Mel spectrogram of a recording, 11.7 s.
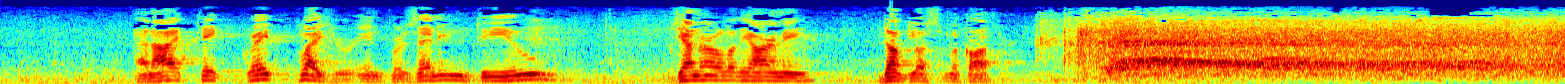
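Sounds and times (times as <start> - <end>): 
speech: 1.0 - 4.4, 5.0 - 7.9
applause from congress and gallery: 7.9 - 11.7.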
